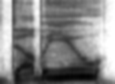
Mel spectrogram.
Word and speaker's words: wrote: And the spelling is W-R-O-T-E. The W is silent. Yes, we do not pronounce the W.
